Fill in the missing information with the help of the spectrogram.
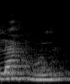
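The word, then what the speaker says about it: Lajmi: Y fíjate que Lahmi, este gigante, se escribe L-A-J-M-I, Lahmi.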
